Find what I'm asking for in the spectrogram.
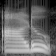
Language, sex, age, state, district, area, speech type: Telugu, female, 30-45, Andhra Pradesh, Kakinada, urban, read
